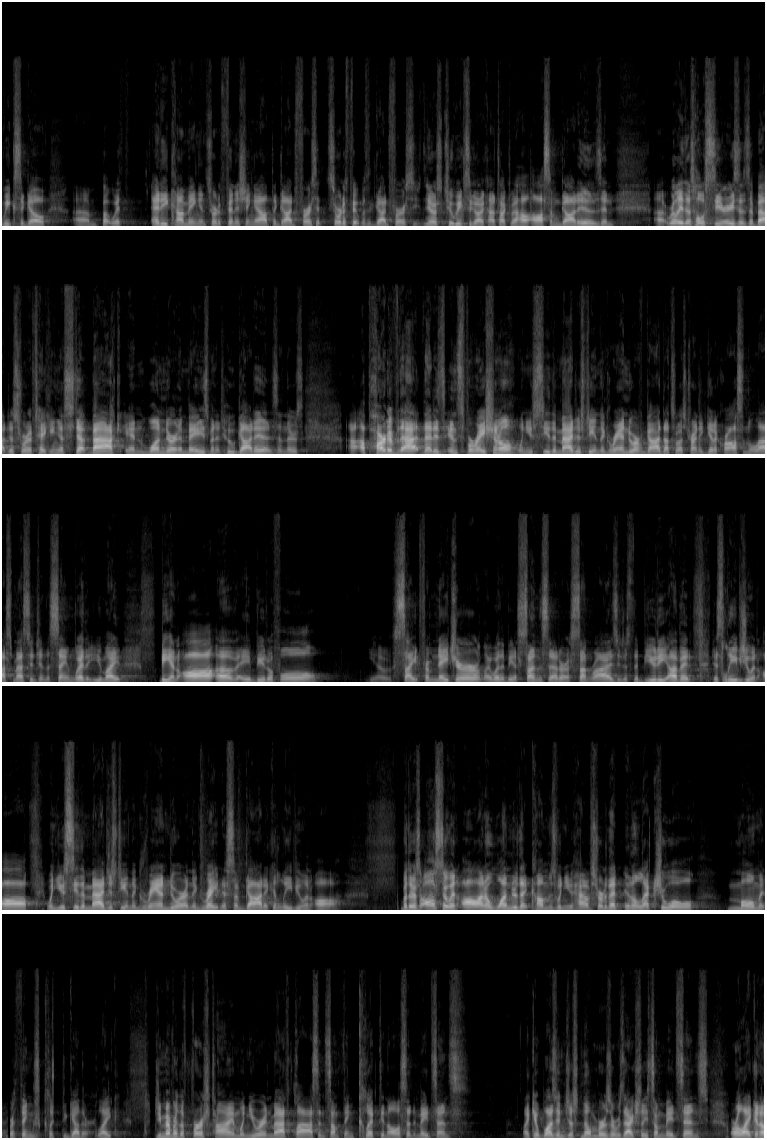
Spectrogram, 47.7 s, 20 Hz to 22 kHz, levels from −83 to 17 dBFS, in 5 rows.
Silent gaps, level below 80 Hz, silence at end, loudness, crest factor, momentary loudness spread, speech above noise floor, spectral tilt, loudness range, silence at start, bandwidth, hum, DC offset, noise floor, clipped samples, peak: none; -82 dBFS; 0 s; -25 LUFS; 26 dB; 14 LU; 46 dB; -3 dB/octave; 7 LU; 0 s; 17 kHz; none; under 0.1%; -71 dBFS; under 0.1%; 0 dBFS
